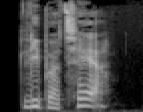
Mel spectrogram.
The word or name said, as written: libertær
